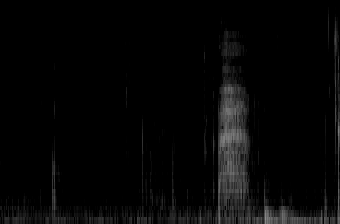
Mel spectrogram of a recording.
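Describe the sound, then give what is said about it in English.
Someone takes a sip of water: soft wet mouth clicks, then a brief louder slurp followed by a low gulp as they swallow, with no talking. “And also one thing, hang on, let me just take a sip of water actually while we're on the topic.”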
